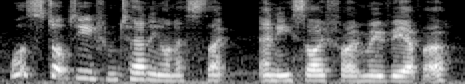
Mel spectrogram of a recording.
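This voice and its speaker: A woman's voice: on the low side, animated, brisk, gravelly, faint music behind. A woman playing an anxious, inquisitive new scientist in an audio drama, uneasy and questioning. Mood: wary curiosity. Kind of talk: audio fiction podcast acting.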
